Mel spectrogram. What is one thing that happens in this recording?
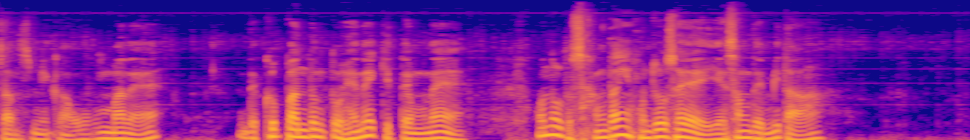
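A man talks calmly into a close microphone.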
